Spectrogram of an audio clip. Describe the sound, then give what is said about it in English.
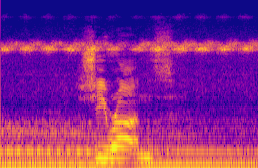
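A car engine idles steadily with a low, continuous exhaust drone throughout, an old car running again after being rewired, while a brief excited voice exclaims over it midway. “She runs. Holy moly. Listen to that exhaust.”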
